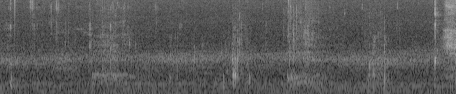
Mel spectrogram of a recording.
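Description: Quiet mouth sounds of someone sipping iced coffee, with a few soft clicks and crunchy ticks scattered over a steady low background hum, and no talking.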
